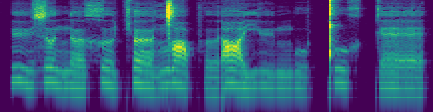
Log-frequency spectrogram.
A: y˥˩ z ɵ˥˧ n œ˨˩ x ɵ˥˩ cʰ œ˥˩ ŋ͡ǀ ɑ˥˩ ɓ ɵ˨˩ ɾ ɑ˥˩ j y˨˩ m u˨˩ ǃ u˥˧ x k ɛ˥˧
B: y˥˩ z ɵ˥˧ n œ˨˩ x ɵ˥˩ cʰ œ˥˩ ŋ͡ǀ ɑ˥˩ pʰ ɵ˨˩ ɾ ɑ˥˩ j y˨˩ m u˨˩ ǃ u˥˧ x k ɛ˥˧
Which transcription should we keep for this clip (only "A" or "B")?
B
